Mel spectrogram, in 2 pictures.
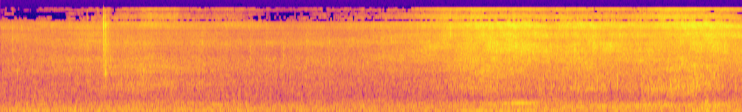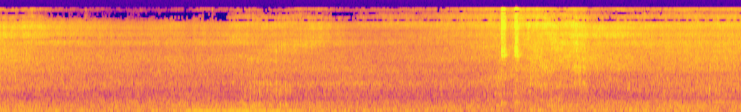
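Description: Traffic passing on a rain-wet street: tyres hiss on the wet pavement and car engines go by, swelling louder a few times as cars pass close. Near the end there is a short horn toot.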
